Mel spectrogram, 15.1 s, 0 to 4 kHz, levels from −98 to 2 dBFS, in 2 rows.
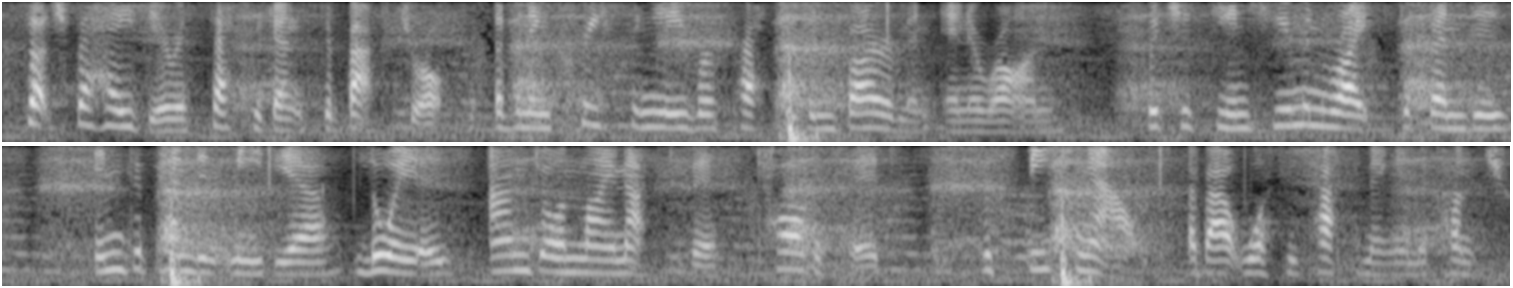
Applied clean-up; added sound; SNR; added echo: none; Breathing; 8 dB; none.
